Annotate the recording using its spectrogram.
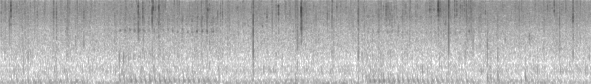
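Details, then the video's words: Steady low purring from one of two cats asleep before a rainy window, swelling with each breath about two seconds apart, over the sharp crackle of a fireplace and soft rain. "Purring Cat"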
